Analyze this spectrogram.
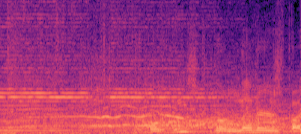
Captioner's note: car horn beeps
